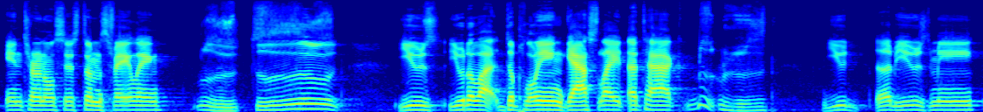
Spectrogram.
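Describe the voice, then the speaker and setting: A man's voice: medium pitch, slow pace, clean tone. A man voicing a malfunctioning male robot that buzzes and stutters as its systems fail. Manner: buzzing mechanical stutter, quiet and flat. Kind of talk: mocking impression during a video reaction.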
